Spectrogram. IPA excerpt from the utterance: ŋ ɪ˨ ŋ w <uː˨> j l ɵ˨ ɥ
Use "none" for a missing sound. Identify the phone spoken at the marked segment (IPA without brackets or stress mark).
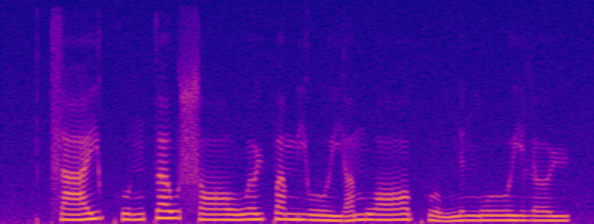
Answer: uː˨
